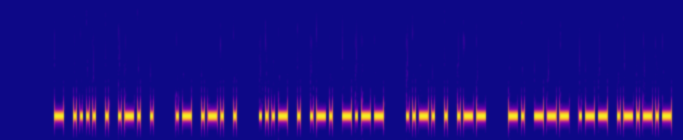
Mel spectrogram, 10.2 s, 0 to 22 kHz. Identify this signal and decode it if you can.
Morse code, heard as a keyed tone, about 25 wpm, 700 Hz. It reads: THERE ARE VERY FEW NOW.
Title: Sentences from Top 1000 Words - Review Part 1 - 25wpm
